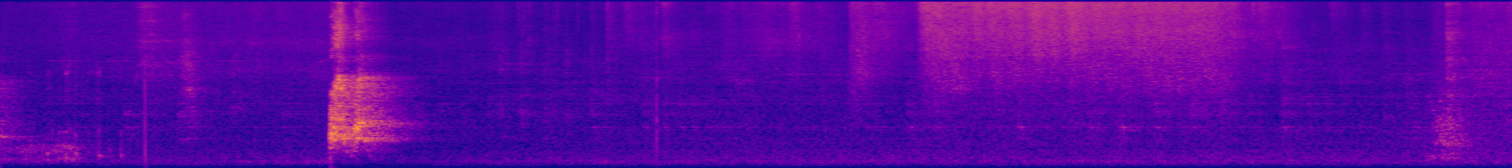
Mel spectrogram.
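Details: A dog barks at four newly arrived hens, one loud, sharp bark with a couple of softer, muffled barks at the start and end and a stretch of steady hiss between.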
